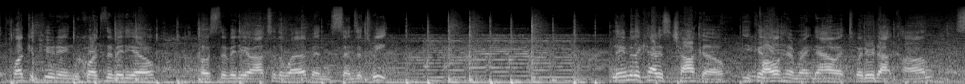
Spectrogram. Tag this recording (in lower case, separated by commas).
music, speech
